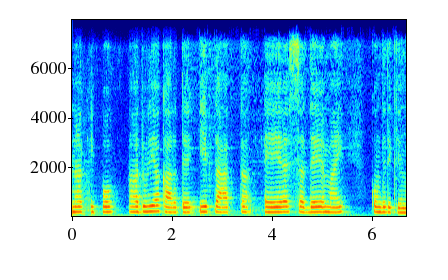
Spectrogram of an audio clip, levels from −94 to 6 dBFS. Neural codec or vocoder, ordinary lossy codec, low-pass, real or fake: codec, 16 kHz, 0.4 kbps, LongCat-Audio-Codec; Opus, 32 kbps; 7.2 kHz; fake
